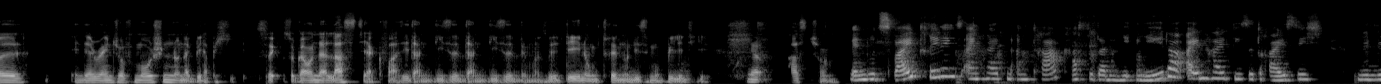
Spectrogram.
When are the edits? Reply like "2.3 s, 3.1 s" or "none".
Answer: 2.0 s, 4.6 s, 5.4 s, 8.5 s, 10.7 s, 11.4 s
